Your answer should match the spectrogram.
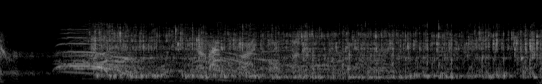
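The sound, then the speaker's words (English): A man urinates into a toilet, picked up by his microphone that is still on: a steady, splashing stream of liquid pours into toilet water, loud, starting abruptly after a brief quiet moment and continuing without a break. “Well, now that the bladder's empty, I'm feeling pretty good.”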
